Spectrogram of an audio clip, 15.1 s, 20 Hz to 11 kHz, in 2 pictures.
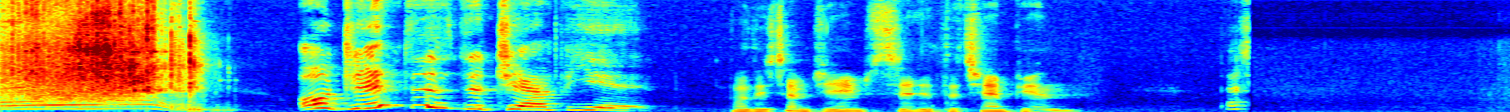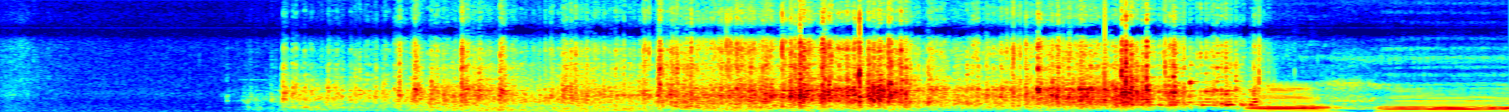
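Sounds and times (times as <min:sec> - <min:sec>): toy trains and wooden track clattering: 0:00.0 - 0:01.2, 0:08.7 - 0:13.9.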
